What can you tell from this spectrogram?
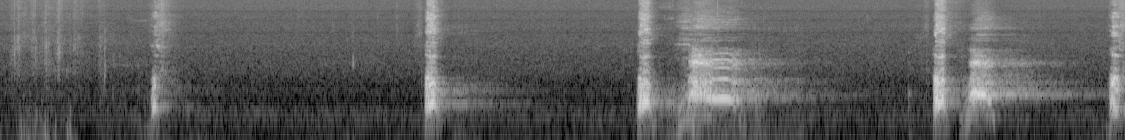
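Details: A Pitbull and a Beagle–Basset Hound mix barking sporadically: sharp single barks every few seconds, some followed at once by longer, drawn-out barks, with faint rustling at the start.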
